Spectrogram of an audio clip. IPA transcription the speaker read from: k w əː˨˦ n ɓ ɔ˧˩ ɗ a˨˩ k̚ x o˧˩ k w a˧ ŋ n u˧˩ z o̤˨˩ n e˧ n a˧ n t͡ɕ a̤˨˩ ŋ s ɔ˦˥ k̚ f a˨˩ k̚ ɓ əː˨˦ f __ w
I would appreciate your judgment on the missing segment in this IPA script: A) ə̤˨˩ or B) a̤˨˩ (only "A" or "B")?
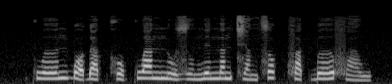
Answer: B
